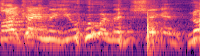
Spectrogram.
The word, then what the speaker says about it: Yoo-hoo: As my mother calls it Yoho. I hope she's watching. It's Yoo-hoo, Mom.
